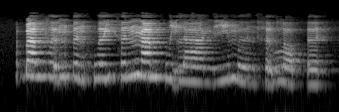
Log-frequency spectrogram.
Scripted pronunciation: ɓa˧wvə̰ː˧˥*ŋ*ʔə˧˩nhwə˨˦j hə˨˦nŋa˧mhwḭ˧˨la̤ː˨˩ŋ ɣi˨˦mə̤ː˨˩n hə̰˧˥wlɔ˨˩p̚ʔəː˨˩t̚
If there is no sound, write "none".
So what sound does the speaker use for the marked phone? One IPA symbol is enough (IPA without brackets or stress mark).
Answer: ŋ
